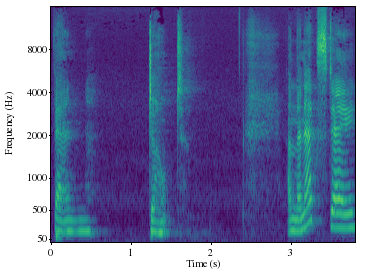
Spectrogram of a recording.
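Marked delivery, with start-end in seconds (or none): 0.0-1.7 steady, even, very low, incredibly calm voice. Retelling a woman's reply to them, the speaker imitates her calm, steady voice. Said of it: "in this incredibly calm, steady voice".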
